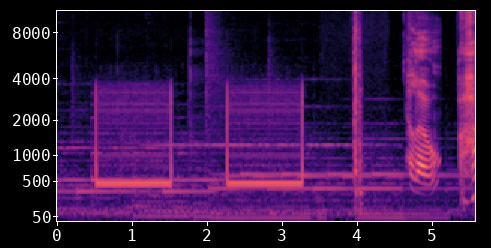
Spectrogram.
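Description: A phone call ringing in the video game Cognition: An Erica Reed Thriller: two long electronic ring tones, then a click and a brief voice answering.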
